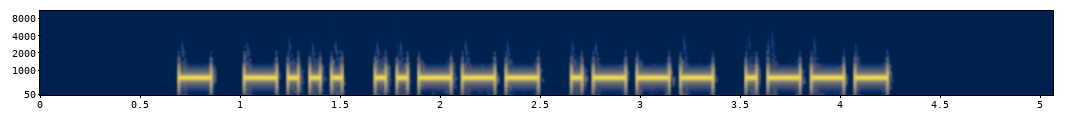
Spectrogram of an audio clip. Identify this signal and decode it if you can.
Morse code, heard as a keyed tone, about 22 wpm, 700 Hz. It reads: TB2JJ
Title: DXCC-100 Call Signs - 5 Characters - 22wpm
